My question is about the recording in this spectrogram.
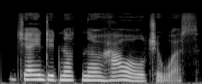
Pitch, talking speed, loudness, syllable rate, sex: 195 Hz, 235 wpm, -18 LUFS, 4.4 syllables/s, female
